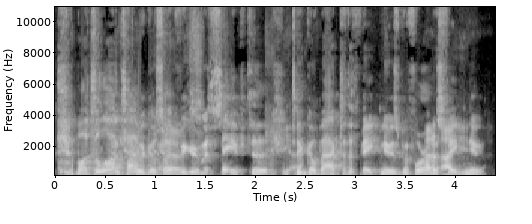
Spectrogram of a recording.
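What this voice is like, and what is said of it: Deep baritone radio voice. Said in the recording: “your great baritone radio voice”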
